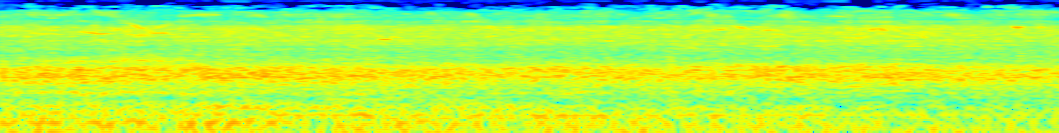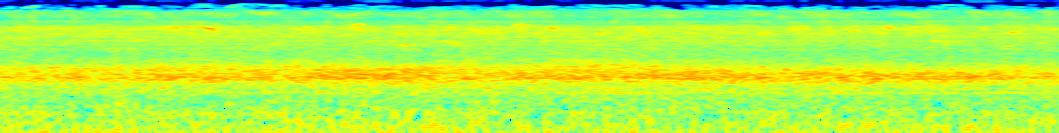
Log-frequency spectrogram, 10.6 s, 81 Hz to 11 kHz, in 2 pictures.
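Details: Common starlings in November 2018 at Cembranos: a dense, unbroken wall of overlapping chattering and squeaky notes from many birds, steady in loudness throughout.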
